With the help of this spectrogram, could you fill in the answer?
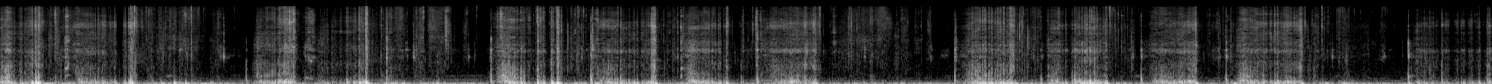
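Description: A utility blade held in one hand scrapes a dry, solid green soap bar that is partly carved. The result is a steady run of short, dry, crackly scraping strokes, with bright crumbly texture over a heavy low-end rumble and brief quieter gaps between passes.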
